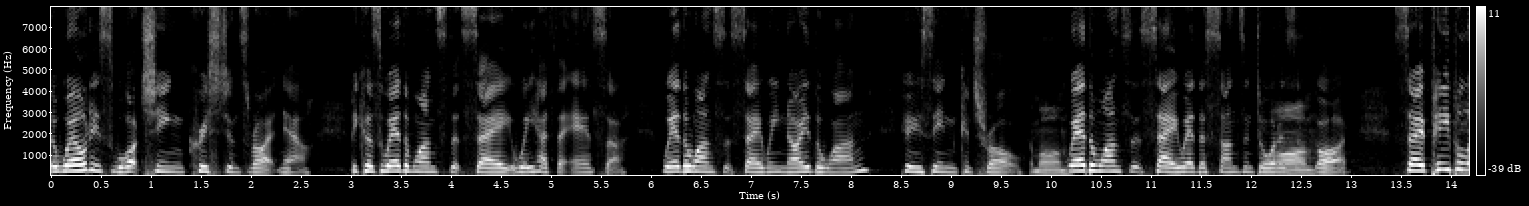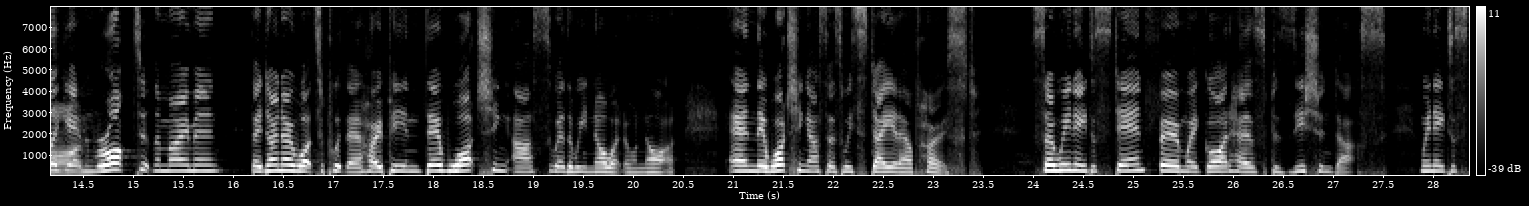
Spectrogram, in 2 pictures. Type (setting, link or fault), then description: setting, large echoing room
